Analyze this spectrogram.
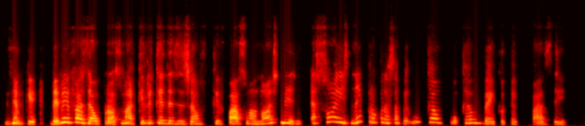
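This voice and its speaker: Dry and close with no echo, a woman's high voice moves at a fairly quick pace. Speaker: spiritist course presenter. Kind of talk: lecture.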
